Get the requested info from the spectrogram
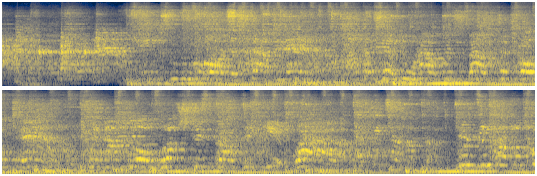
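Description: Hip hop beat whose heavy bass comes in about a second in, with a rapper's voice over it.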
